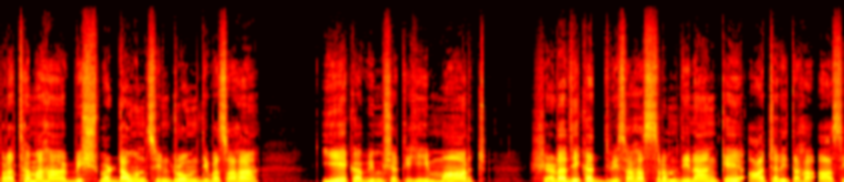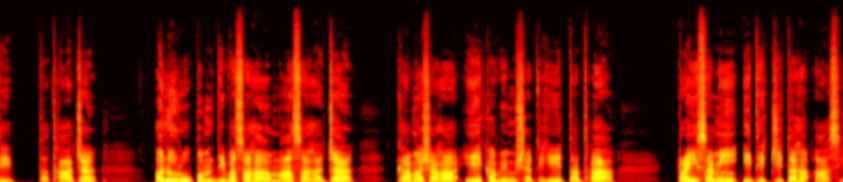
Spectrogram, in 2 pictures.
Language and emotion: Sanskrit, neutral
